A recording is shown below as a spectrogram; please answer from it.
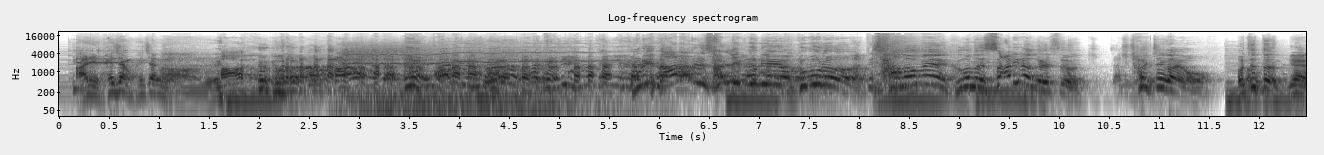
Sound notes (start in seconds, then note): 2.7 rising anger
